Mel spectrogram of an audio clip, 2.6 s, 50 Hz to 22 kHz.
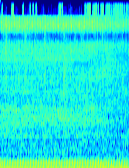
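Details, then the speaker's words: Mitsubishi Evo 9 four-cylinder after cylinder head install from machine shop: steady, even low idle with no ticking, knocking or misses; was really loud at first start, now sounds like a normal 4G. Normal idle. "She sounds really healthy. When I first started it, you guys will hear in the video, it was really loud. Now she sounds like a normal 4G."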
